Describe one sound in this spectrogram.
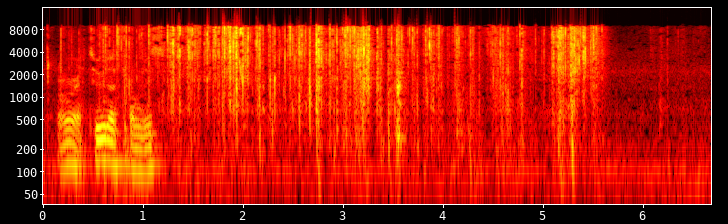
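A foil card pack crinkles and tears open.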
